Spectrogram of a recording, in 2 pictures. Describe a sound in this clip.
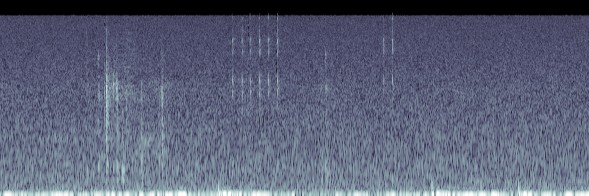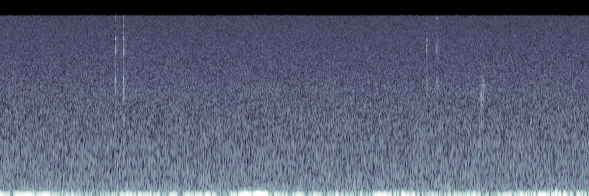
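Soft interface clicks sound as menu buttons are pressed.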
